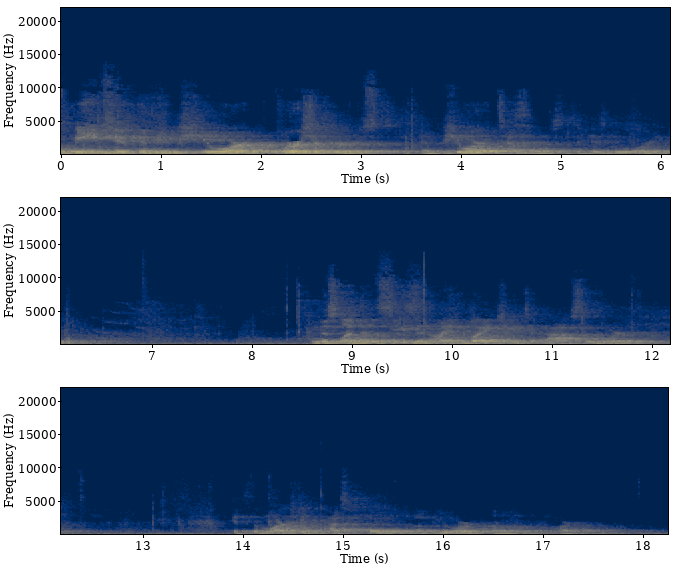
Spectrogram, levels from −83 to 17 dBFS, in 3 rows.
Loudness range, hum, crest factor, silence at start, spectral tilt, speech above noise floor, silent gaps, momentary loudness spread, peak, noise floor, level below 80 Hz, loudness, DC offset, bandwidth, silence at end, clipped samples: 13 LU; none; 20 dB; 0 s; -8.5 dB/octave; 27 dB; none; 17 LU; -6 dBFS; -50 dBFS; -52 dBFS; -24 LUFS; under 0.1%; 9.6 kHz; 0.1 s; under 0.1%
